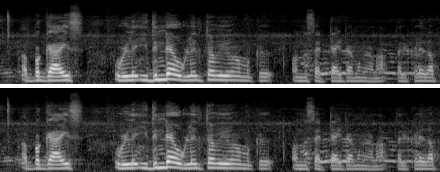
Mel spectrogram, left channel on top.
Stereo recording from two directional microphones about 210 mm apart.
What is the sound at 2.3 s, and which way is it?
Speech, 5° right (ahead or behind).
